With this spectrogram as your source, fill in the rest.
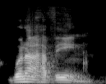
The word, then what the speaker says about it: Bunnahabhain: Okay, Bunnahabhain. Bunnahabhain. He jumps up again. All right. Drop the H. Drop the H. H. H. Buna haveen. Buna haveen. Yeah, buna haveen. No, you're not dropping the H enough.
